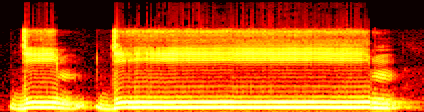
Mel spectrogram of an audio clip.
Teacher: زبان کا درمیان اوپر والے تعلق سے لگے گا تو جیم پڑھا جائے گا۔ اب کچھ لوگ اس کو زور دے کے پڑھتے ہیں جیم، یہ غلط طریقہ ہے، ایسا نہیں کرنا، نارمل طریقے سے پڑھنا ہے، جیم، جیم۔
